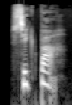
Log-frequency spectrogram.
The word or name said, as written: sigtbar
